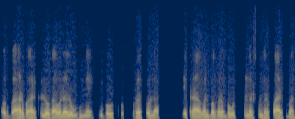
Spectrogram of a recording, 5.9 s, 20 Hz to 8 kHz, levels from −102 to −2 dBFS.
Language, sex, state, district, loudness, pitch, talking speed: Bhojpuri, male, Bihar, Saran, -34 LUFS, 105 Hz, 170 wpm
